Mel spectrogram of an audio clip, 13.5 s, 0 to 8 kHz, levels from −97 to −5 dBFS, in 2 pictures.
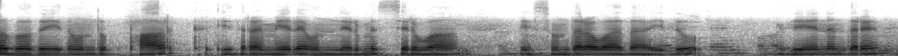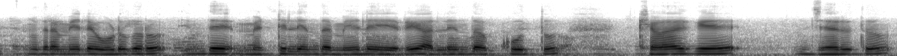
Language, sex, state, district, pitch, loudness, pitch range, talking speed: Kannada, male, Karnataka, Shimoga, 125 Hz, -17 LUFS, 120-135 Hz, 100 wpm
